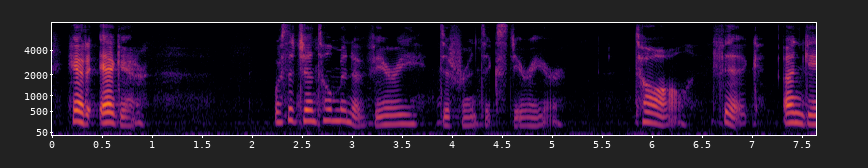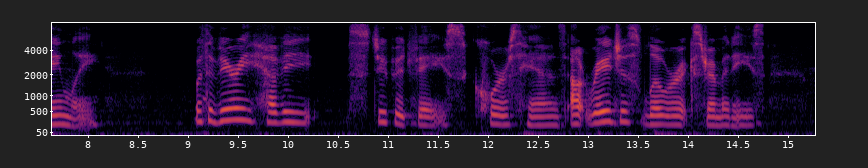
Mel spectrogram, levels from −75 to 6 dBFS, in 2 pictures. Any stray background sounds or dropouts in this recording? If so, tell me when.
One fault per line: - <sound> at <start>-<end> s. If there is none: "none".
none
